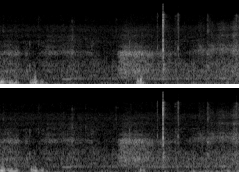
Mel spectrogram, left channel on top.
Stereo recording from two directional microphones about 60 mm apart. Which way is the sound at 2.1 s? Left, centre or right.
Centre.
